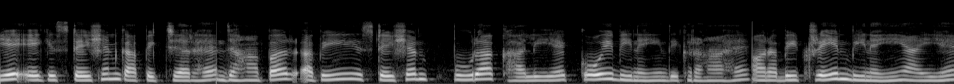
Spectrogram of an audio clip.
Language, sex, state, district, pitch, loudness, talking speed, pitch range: Hindi, female, Jharkhand, Jamtara, 200 Hz, -18 LUFS, 165 wpm, 185-220 Hz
